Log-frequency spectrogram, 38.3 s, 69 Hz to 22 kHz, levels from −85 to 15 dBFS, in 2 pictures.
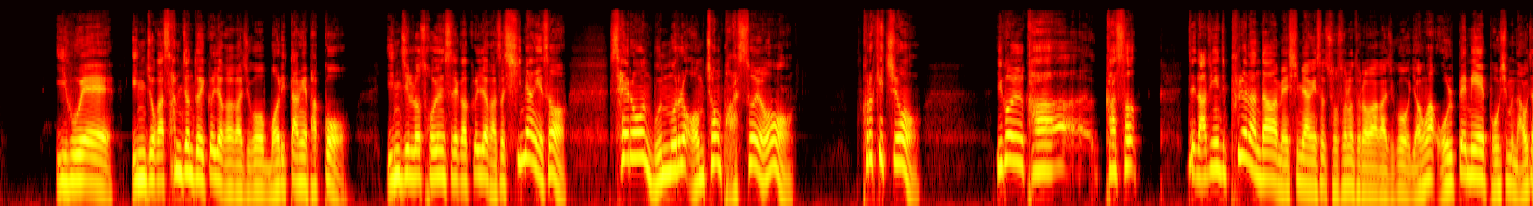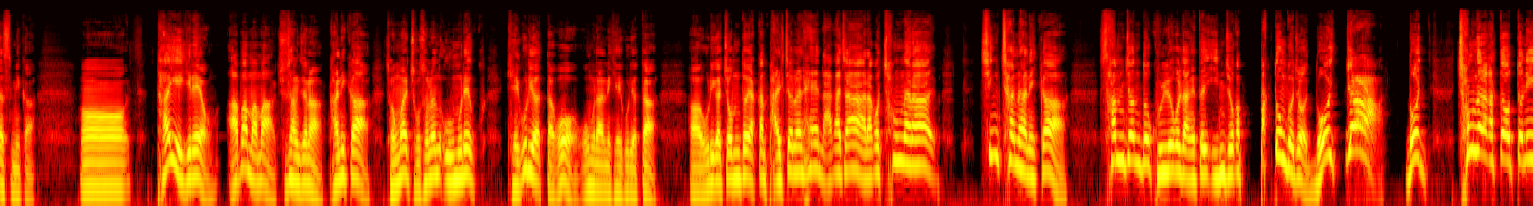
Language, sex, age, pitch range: Korean, male, 40-59, 135-225 Hz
